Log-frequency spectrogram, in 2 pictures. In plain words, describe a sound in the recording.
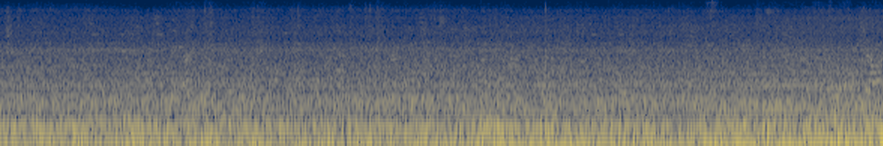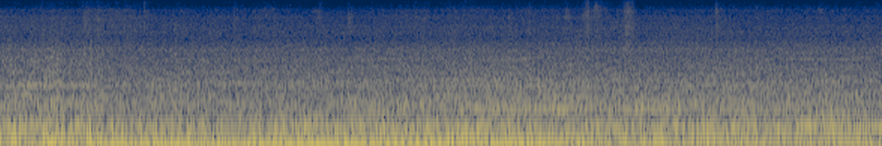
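A bus engine hums and drones steadily from inside the bus.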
